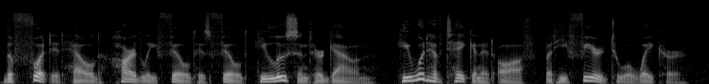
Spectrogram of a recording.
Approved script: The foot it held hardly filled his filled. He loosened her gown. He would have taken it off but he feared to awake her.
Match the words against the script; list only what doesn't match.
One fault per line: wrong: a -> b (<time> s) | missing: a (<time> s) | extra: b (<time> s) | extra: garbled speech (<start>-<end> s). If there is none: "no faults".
no faults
